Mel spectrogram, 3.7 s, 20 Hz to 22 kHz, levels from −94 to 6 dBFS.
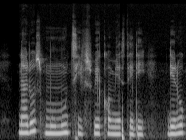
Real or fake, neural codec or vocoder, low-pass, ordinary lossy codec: real; none; 19.8 kHz; none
